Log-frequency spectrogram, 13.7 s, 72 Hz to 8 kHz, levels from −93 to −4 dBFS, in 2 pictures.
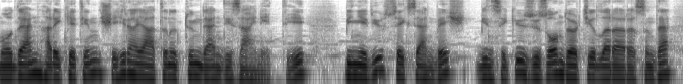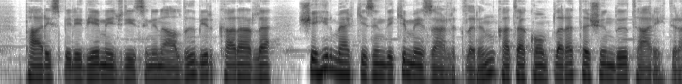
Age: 40-59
